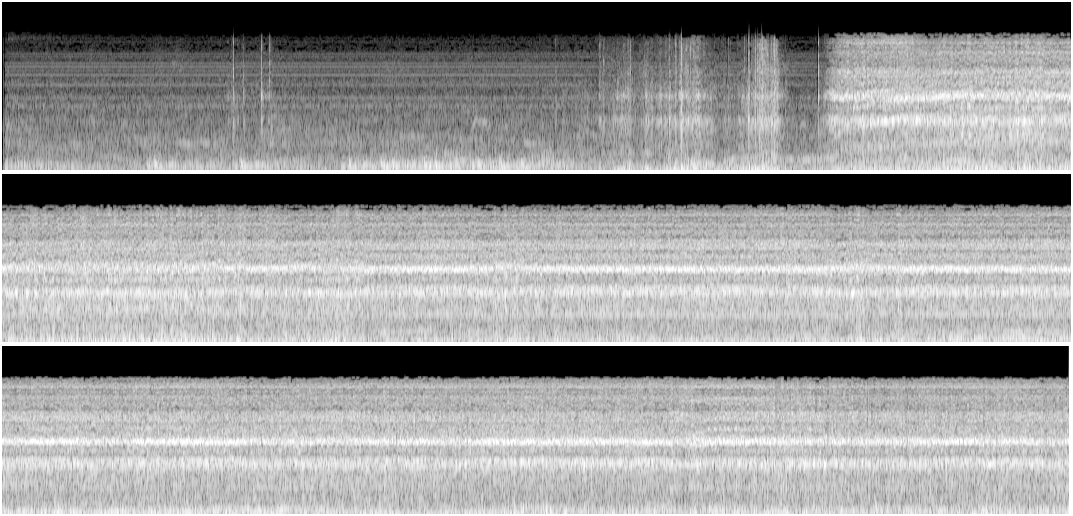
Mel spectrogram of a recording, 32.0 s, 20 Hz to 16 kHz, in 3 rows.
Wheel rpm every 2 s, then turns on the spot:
0, 0, 0, 10, 110, 160, 160, 160, 160, 160, 160, 160, 160, 160, 160, 160.
6-8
